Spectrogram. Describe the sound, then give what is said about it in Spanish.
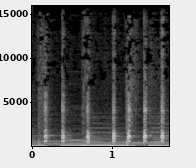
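A hen clucks in a quick, steady series of about six short, throaty notes over a constant low hum, clear with no voices. “La gallina se levantó y enseñó un huevo que acababa de poner.”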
